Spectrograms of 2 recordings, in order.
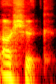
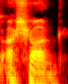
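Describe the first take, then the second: First: The word is said in a non-Armenian form. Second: The word is said in its Armenian form. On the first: "there's various ways to pronounce that word" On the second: "Armenian pronunciation"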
